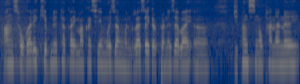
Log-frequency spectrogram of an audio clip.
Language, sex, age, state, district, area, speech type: Bodo, male, 18-30, Assam, Chirang, rural, spontaneous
